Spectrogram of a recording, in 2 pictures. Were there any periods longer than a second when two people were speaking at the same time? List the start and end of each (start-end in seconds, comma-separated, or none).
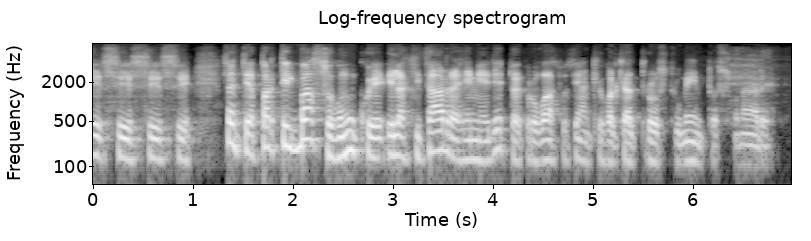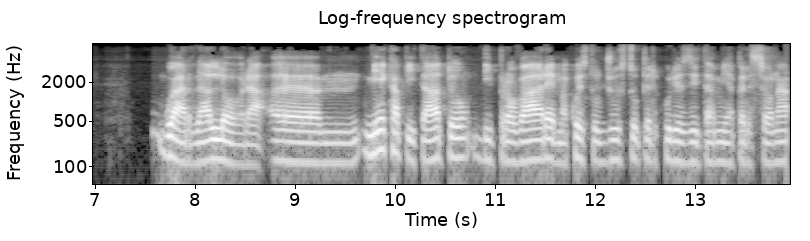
none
